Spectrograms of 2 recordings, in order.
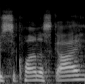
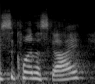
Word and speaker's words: Sequana Sky: And they say, "Are you Sequana Sky?" They pronounce it right. Are you Sequana Sky?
